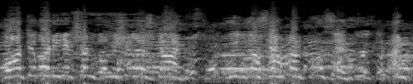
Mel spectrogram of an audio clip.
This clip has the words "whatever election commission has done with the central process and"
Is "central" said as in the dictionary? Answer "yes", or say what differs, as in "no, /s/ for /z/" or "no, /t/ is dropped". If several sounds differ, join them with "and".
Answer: no, /ɹ/ is dropped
